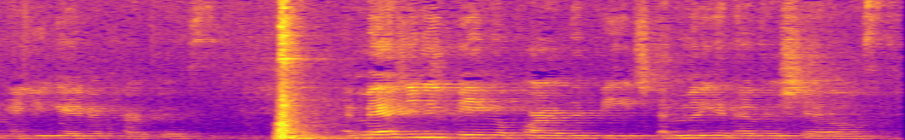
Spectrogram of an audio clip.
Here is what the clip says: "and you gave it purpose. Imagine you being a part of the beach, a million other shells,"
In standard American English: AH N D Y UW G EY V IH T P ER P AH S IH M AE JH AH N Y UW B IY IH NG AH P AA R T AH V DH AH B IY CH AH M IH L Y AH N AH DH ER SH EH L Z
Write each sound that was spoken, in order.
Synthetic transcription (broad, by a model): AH N Y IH G EY V IH T P ER P AH S IH M AE JH AH N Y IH B IY IH NG AH P AA R T AH V DH AH B IY CH AH M IH L Y AH N AH DH ER SH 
